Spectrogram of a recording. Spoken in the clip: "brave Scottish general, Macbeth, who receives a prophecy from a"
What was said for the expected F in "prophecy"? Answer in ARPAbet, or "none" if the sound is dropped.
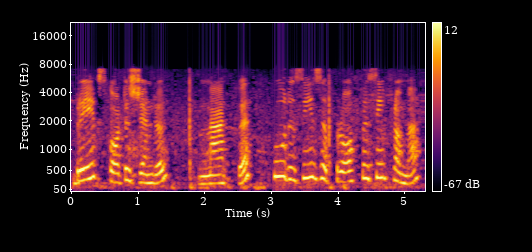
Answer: F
